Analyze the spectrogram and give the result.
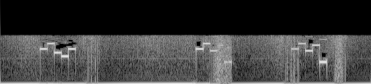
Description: Five-tone selective call (ZVEI), heard as quick runs of five tones, tones of about 70 ms. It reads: 88648 88701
